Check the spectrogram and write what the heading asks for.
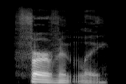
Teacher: it has three syllables and the stress is on that first syllable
